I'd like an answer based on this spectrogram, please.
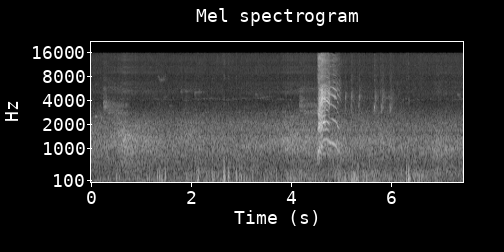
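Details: Red fox (Vulpes vulpes), bark.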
